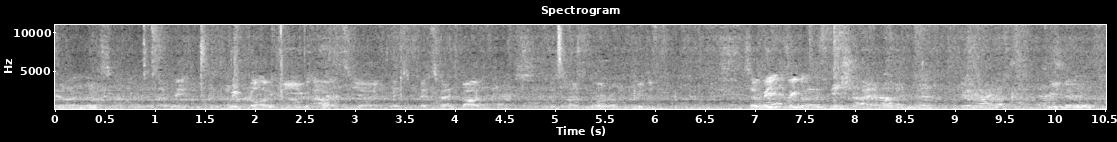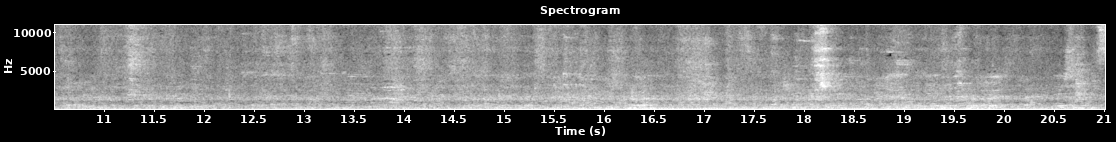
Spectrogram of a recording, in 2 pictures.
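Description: Footsteps tap on a paved walkway.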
